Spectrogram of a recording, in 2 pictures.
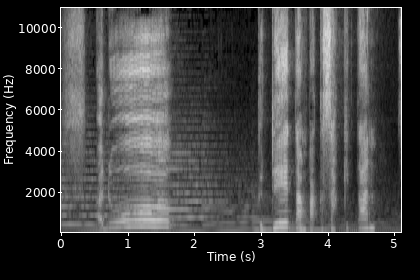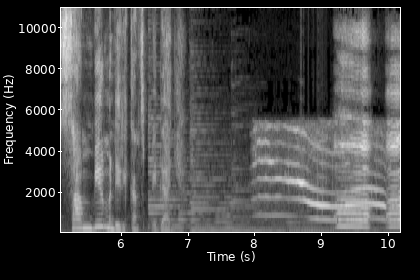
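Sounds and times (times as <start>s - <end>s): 
speech: 0.5s - 1.8s, 3.0s - 7.2s, 9.2s - 10.1s
injured kitten meowing in pain: 7.9s - 10.1s.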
